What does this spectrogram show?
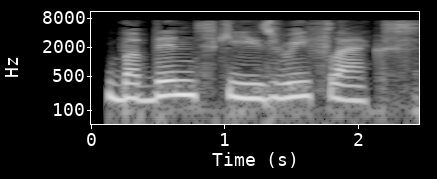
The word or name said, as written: Babinski's reflex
